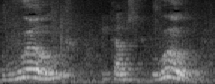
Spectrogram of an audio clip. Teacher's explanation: Also at the end, the M often becomes an N. Somehow it's hard for the Spanish speakers to put the lips together.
